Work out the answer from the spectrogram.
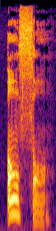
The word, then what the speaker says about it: enfants: Don't pronounce the T, you don't pronounce the S.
